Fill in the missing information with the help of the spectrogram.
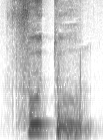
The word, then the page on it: futu: Raga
